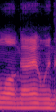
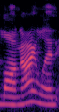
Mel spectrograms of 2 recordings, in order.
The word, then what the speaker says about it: Long Island: I know this because you said Long Island and you didn't say Long Island Long Island yes yes you didn't say the hard G you're not alone yeah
